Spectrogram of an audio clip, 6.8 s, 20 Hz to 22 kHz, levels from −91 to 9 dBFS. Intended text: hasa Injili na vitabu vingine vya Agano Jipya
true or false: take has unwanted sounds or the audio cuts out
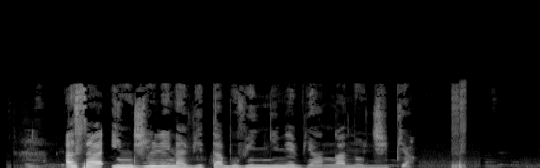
true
